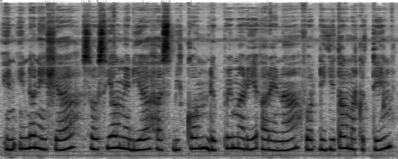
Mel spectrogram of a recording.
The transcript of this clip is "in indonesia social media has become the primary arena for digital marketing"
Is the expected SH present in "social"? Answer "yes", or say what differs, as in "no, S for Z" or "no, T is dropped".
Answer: no, S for SH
